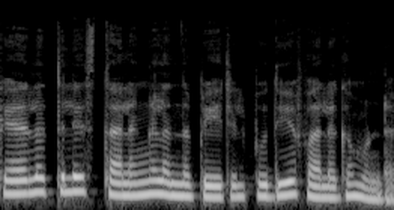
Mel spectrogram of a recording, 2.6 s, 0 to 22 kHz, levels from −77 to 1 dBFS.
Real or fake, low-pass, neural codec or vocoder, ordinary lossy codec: real; 19.8 kHz; none; MP3, 64 kbps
